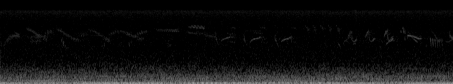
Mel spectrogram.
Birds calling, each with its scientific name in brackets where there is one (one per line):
Eurasian Skylark (Alauda arvensis)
